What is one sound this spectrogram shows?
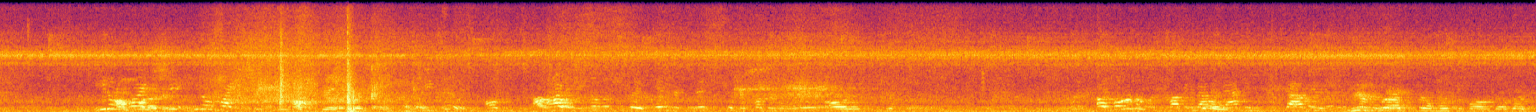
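A young man talks quietly nearby.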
